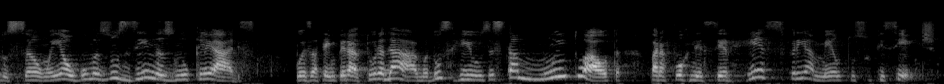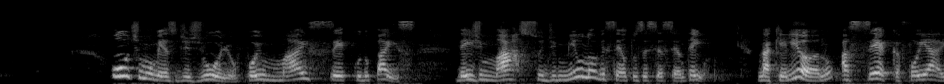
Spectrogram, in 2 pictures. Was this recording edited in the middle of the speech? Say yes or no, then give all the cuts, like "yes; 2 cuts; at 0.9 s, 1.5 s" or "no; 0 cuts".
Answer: no; 0 cuts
